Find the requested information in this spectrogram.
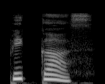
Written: ಪೀಕಿಸು

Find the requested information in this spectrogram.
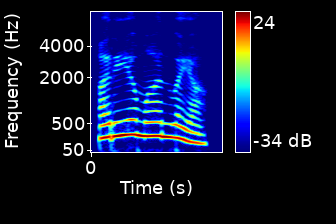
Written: ಅರಿಯಮಾನ್ವಯ

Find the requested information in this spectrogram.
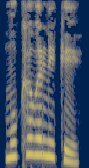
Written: ಮುಖವರ್ಣಿಕೆ

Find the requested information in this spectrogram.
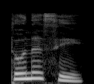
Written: ತೊನಸೆ

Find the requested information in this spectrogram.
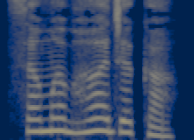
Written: ಸಮಭಾಜಕ

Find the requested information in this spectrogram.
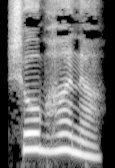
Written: ಶೋಭನ

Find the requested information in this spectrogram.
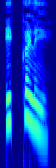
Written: ಎಕ್ಕಲ

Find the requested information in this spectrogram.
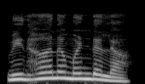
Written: ವಿಧಾನಮಂಡಲ

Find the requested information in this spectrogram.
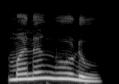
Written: ಮನಂಗಿಡು

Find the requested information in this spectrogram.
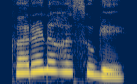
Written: ಕರಣಹಸುಗೆ

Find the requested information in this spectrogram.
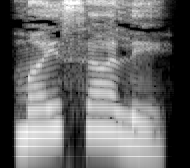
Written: ಮೈಸಾಲೆ

